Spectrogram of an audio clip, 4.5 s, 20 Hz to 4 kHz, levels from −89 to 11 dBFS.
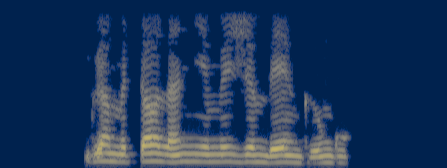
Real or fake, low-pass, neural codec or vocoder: real; 3.6 kHz; none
